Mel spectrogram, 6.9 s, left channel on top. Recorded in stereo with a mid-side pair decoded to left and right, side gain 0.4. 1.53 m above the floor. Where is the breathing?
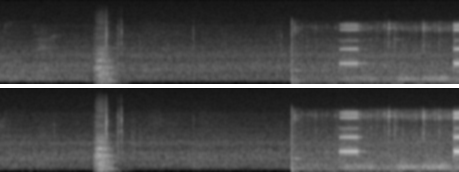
50° right, 3.5 m.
